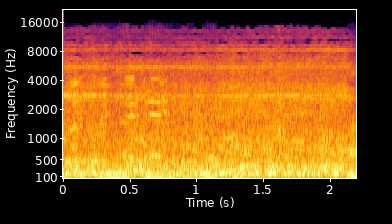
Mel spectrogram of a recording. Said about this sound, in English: Okay. It's noisy. It's an airport, of course. You're expecting it to be noisy. I'll turn the volume down a little bit because it's not critical that we really hear the jet noise on this video.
